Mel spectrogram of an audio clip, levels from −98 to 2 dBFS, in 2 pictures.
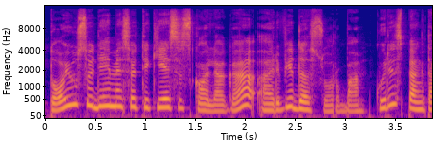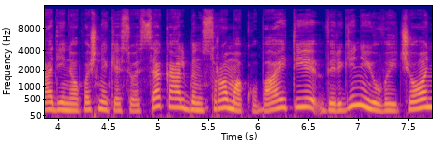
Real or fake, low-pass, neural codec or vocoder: real; 14.4 kHz; none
